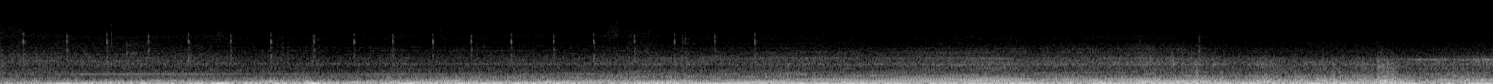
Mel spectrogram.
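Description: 2024 Volvo S60 T8 Recharge Plus sedan accelerating hard, a loud continuous low rumble with rising engine tone under steady road noise and faint regular ticking.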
